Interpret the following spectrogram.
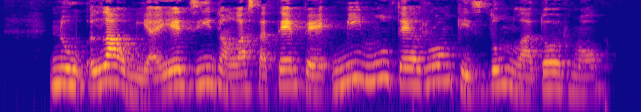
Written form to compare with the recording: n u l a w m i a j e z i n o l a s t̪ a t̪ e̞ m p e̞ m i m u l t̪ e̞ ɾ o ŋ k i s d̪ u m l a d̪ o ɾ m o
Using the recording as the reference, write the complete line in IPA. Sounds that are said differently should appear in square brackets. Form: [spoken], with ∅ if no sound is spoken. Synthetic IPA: n u l a w m i a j e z i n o l a s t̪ a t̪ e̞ m p e̞ m i m u l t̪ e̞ ɾ o ŋ k i s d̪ u m l a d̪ o ɾ m o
